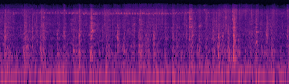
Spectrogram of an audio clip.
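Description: Passenger train cars rolling along the track, heard from an open-air car: a steady low rumble with irregular clicks and knocks of the wheels over the rail joints.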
